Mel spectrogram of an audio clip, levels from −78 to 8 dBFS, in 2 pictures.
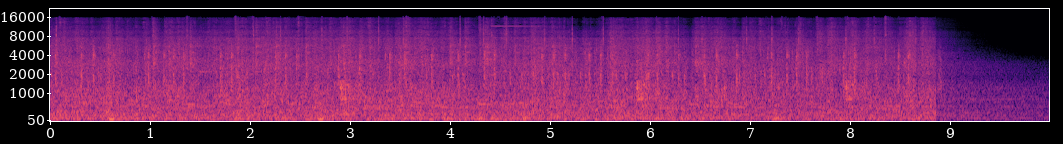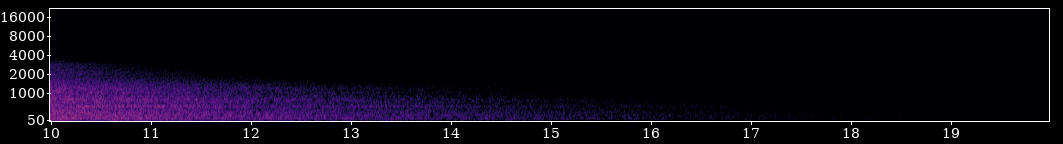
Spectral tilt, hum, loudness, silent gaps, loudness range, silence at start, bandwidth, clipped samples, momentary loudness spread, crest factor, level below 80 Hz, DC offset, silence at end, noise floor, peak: -3 dB/octave; none; -19 LUFS; none; 11 LU; 0 s; 17 kHz; under 0.1%; 18 LU; 18 dB; -38 dBFS; under 0.1%; 8.6 s; -82 dBFS; -4 dBFS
